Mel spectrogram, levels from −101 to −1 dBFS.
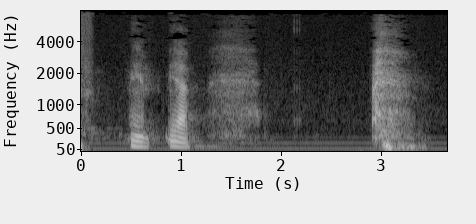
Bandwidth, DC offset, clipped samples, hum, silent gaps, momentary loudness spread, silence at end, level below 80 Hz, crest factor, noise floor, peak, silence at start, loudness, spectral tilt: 8 kHz; under 0.1%; under 0.1%; none; none; 17 LU; 0.2 s; -52 dBFS; 26 dB; -63 dBFS; -10 dBFS; 0 s; -35 LUFS; -6 dB/octave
